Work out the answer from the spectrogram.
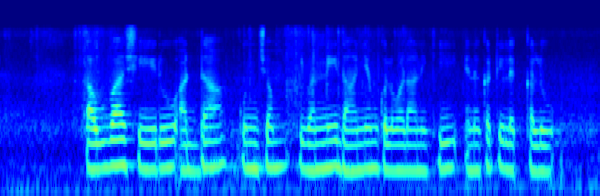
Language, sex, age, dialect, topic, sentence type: Telugu, female, 36-40, Telangana, agriculture, statement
